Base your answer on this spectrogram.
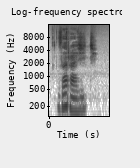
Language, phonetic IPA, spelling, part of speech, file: Polish, [zaˈraʑit͡ɕ], zarazić, verb, LL-Q809 (pol)-zarazić.wav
